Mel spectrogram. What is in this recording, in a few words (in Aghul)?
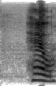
"гьел", aghul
